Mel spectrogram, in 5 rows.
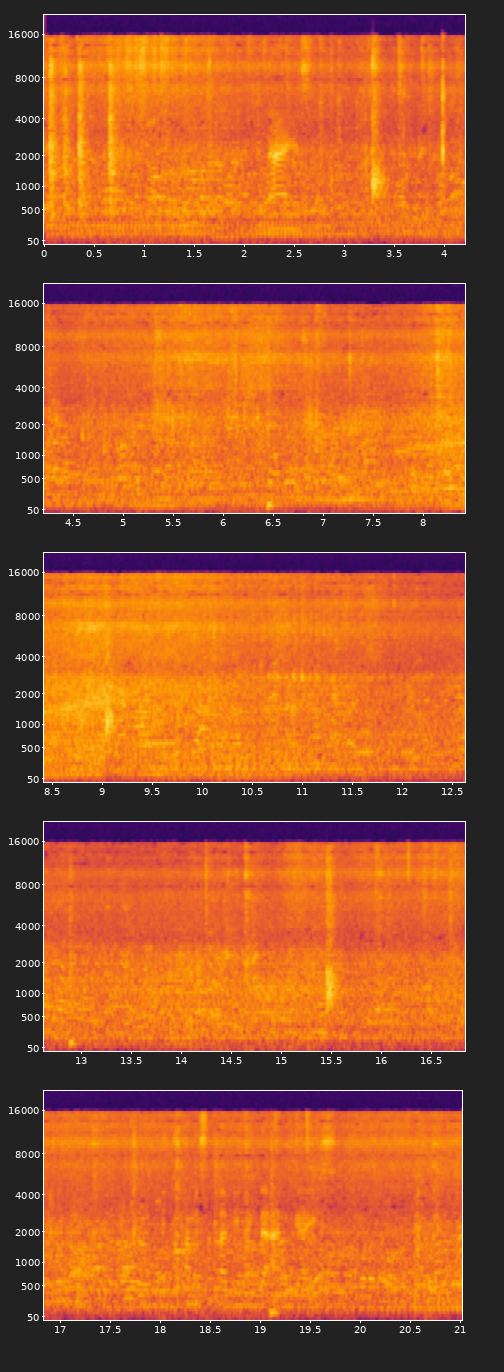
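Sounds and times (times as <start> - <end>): road traffic hum: 0.0 - 21.0
voices talking: 0.0 - 21.0.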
